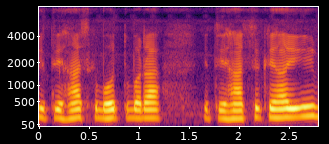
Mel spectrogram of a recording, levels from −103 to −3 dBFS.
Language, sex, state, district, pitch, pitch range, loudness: Bajjika, male, Bihar, Vaishali, 160 Hz, 155-170 Hz, -15 LUFS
